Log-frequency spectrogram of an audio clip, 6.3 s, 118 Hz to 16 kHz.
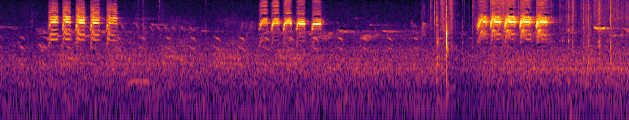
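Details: Three separate bursts of rapid, high-pitched chips, five or six notes each, several seconds apart, from great tits on an eleventh floor in Mariahoeve, The Hague, May 2023, with a sharp click between the second and third bursts.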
